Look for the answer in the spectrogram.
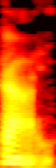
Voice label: "gai3", chinois; Cours-de-Chinois

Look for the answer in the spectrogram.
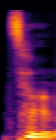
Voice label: "cang3", chinois; Cours-de-Chinois

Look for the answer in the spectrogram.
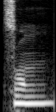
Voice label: "cong1", chinois; Cours de Chinois

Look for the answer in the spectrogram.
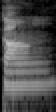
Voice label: "gang1", chinois

